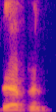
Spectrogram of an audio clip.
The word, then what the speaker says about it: Devon: The wife's name is DEVON. Yeah. Devon, I guess. Devon. Devon. Let's see. I see her with red hair right here. Let me see if I can. Her name is pronounced Devin.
